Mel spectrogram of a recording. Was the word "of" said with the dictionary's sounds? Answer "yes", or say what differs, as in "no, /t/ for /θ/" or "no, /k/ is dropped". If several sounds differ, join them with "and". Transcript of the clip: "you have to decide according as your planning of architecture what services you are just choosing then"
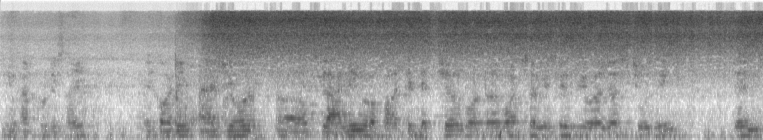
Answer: no, /p/ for /v/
